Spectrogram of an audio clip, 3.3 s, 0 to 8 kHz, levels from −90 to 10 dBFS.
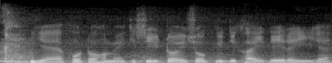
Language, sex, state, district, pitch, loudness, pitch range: Hindi, male, Haryana, Rohtak, 130 Hz, -19 LUFS, 125-135 Hz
